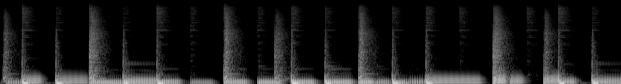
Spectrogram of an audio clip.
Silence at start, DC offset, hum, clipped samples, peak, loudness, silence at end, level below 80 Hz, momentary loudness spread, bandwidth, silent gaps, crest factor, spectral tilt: 0.05 s; under 0.1%; none; under 0.1%; -6 dBFS; -25 LUFS; 0 s; -24 dBFS; 6 LU; 16.5 kHz; none; 16 dB; -7 dB/octave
